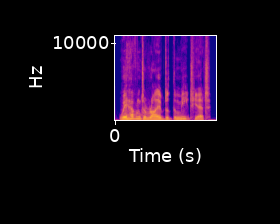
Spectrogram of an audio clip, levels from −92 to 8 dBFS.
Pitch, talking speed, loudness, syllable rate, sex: 190 Hz, 205 wpm, -18 LUFS, 5.7 syllables/s, male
